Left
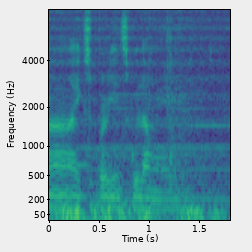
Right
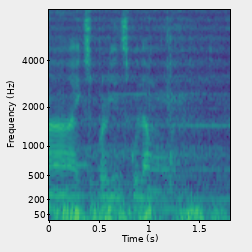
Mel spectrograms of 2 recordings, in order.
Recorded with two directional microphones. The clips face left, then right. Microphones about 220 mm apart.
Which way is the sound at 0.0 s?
20° left (ahead or behind).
